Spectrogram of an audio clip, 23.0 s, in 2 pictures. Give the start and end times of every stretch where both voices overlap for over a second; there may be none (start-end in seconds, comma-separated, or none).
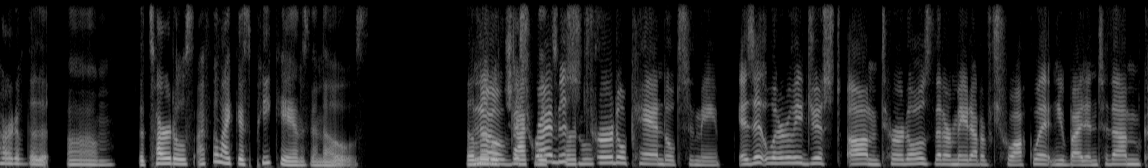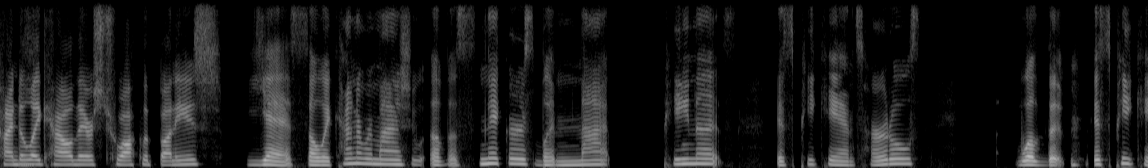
4.7-6.0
